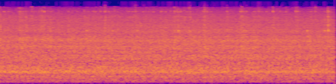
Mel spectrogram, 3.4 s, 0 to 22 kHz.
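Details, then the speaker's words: 1972 GE Slumberline 6,000 BTU window air conditioner with the fan only on high, drawing 2.63 amps, compressor off. A steady, even rush of air with a constant mid-pitched motor hum and no rattles or scraping: the fan is running normally. "2.63 that uses a lot of power just that fan motor alone"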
